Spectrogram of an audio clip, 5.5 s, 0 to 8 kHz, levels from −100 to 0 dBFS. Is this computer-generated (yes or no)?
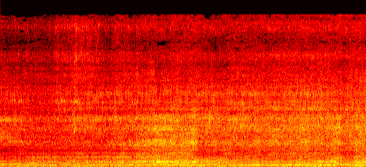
yes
